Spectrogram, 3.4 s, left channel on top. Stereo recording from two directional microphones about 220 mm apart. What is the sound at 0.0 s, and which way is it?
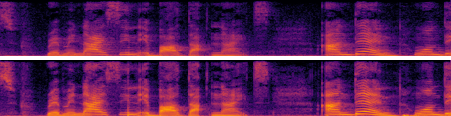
Speech, 35° right (ahead or behind).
